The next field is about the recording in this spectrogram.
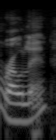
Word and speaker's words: Rollin: The G is silent. So it's no G on Rollin.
